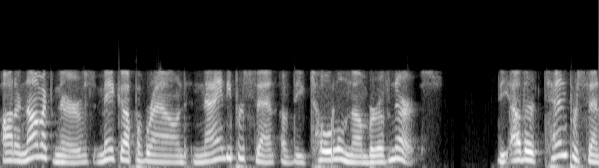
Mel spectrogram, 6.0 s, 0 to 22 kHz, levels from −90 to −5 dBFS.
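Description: Speech heard through a Bluetooth CVSD headset codec from start to finish, with plainly audible damage. Nothing passes above 4 kHz, and a fine granular hiss sits under the speech. The codec sends only one up-or-down bit per sample and adapts its step size, so loud, fast-rising sounds outrun the step and distort, and s sounds turn scratchy. That grit and hiss separate it from a plain 4 kHz low-pass. The character fits the 64 kbps CVSD stream of a narrowband headset link.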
